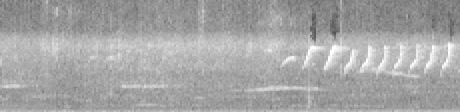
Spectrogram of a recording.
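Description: A bird calling: a fast run of short, sharp, high notes, about eight a second, starting about three seconds in. It comes after a few faint, thin whistles.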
